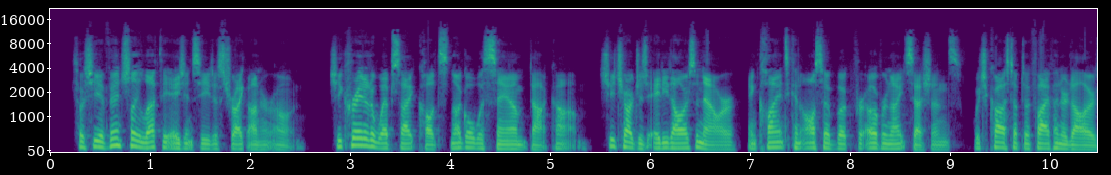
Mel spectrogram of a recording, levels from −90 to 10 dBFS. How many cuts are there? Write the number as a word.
four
